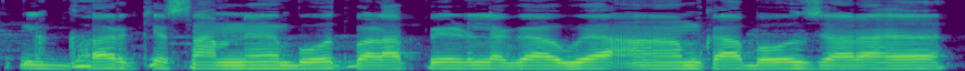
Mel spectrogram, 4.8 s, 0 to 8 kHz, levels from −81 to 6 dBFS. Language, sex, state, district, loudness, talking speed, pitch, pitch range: Hindi, male, Jharkhand, Deoghar, -14 LUFS, 185 wpm, 130 Hz, 125-130 Hz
